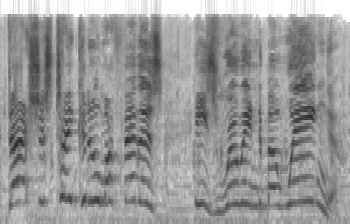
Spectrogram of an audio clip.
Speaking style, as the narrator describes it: He screams

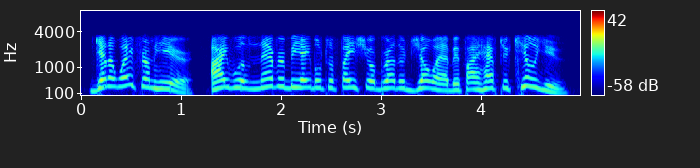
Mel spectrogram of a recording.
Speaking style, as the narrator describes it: Abner shouted to him

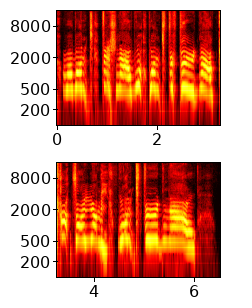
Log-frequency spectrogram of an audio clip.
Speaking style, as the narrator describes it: The dragon struggled wildly, shouting

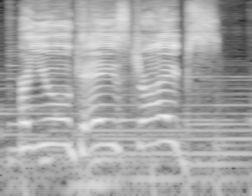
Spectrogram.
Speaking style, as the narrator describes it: shouted Emma

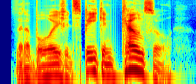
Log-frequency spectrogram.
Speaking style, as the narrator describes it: old was mumbling

